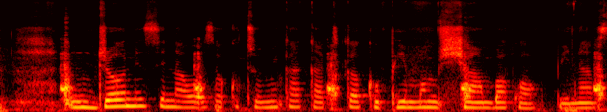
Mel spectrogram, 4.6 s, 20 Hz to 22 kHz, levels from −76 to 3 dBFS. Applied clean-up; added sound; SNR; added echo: none; Tick-tock; 5 dB; none.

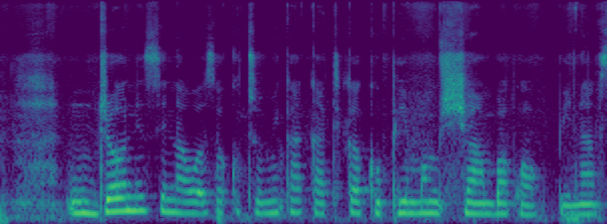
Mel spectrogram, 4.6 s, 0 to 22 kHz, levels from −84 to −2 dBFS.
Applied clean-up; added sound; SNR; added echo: none; none; none; none.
